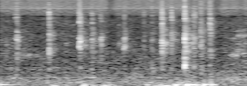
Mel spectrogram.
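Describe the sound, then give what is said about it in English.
Quiet, irregular clicking of typing on a computer keyboard, many light keystrokes in uneven bursts with no voices. “Let me go over here and get this link. My gosh, I can't type.”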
